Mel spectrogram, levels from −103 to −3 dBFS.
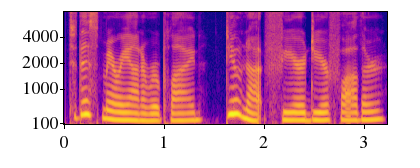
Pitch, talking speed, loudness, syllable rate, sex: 215 Hz, 165 wpm, -16 LUFS, 4.3 syllables/s, female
